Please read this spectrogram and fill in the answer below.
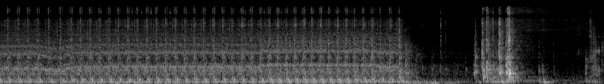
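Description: Domestic electric sewing machine stitching steadily through a paper foundation and fabric, a fast even run of needle strokes that stops about four seconds in. A brief sharp noise follows near the end as the block is handled.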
